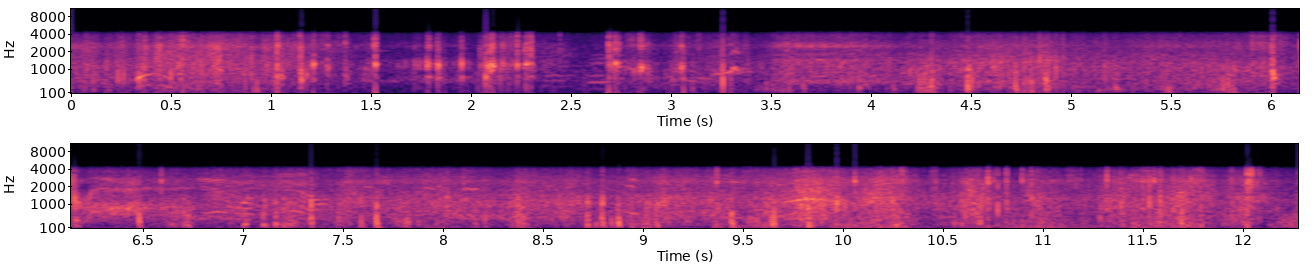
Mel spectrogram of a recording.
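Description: Camcorder handled and jostled close to the snow: continual rustling and scraping with many sharp knocks and bumps on the microphone, and voices faintly in the background.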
